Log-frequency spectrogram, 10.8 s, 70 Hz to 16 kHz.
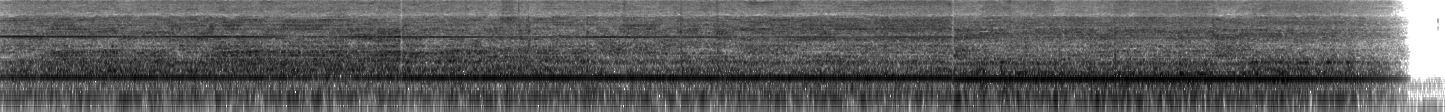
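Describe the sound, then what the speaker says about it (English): A vacuum cleaner running steadily and loudly while cleaning the inside of a 1950s Toshiba index typewriter, a constant whine held for about ten seconds before it cuts off abruptly. "do a little vacuum in here and see what we got."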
